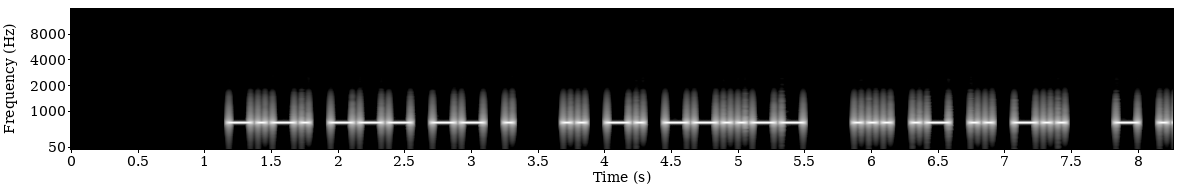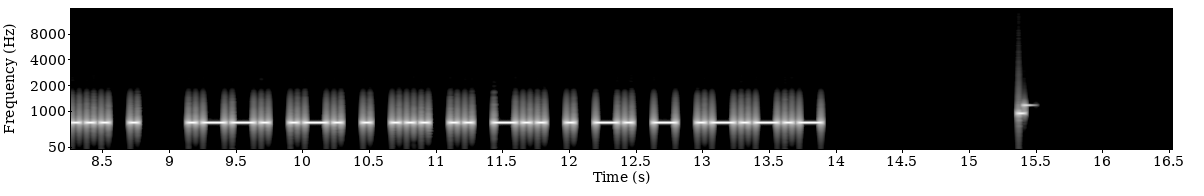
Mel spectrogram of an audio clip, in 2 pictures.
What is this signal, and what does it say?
Morse code, heard as a keyed tone, about 22 wpm, 700 Hz. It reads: COME IN, SAID THE PRESIDENT.
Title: Sentences from Top 1000 Words 22wpm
